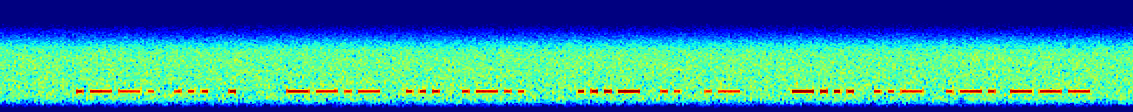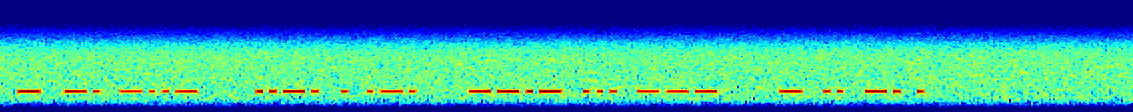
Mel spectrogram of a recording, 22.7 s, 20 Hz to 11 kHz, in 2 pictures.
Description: Morse code, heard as a keyed tone, hand-sent with a paddle, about 18 wpm, 520 Hz, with radio static. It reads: PSE QSL VIA BURO TNX FER QSO TINE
